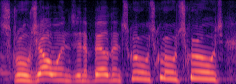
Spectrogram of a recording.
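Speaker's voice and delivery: high, hyped rapper shout-out. Acted. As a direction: call the name out like a hype man. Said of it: "I just had to give the shout out".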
